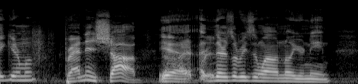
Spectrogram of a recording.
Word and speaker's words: Schaub: You have Brandon Schwab, or how do you say it, Guillermo? Brandon Schaub.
